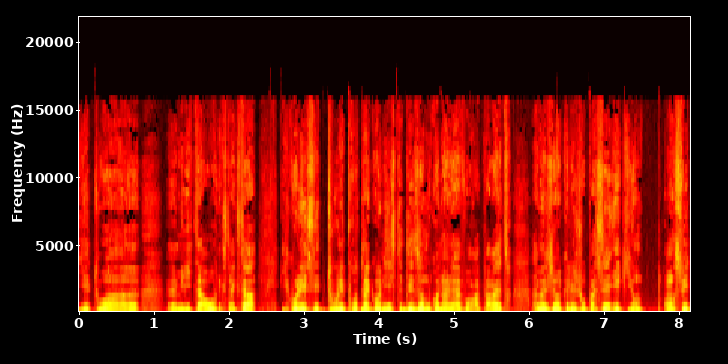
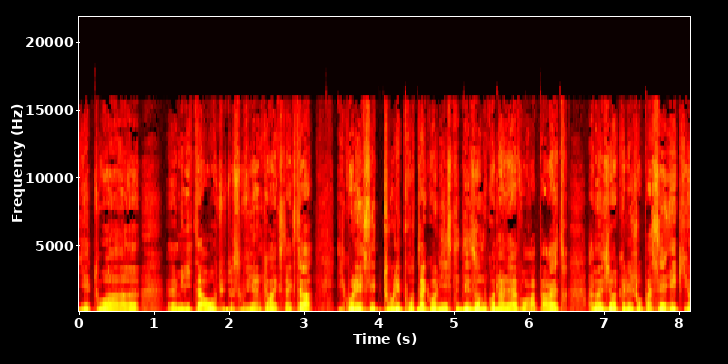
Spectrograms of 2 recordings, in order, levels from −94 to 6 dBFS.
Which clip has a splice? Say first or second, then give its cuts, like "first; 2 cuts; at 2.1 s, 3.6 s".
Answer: first; 1 cut; at 1.9 s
